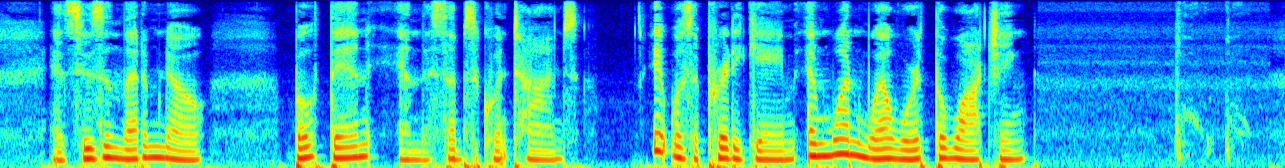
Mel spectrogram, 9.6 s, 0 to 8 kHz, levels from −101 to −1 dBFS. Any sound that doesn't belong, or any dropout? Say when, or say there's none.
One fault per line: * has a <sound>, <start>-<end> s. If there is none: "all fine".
* has a cough, 8.8-9.4 s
